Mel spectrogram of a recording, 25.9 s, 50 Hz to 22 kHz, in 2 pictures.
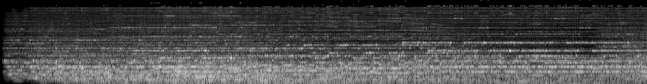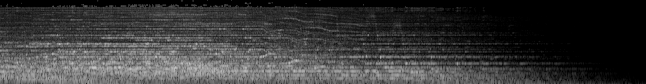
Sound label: Undertones; Roland SRX-07 Ultimate Keys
